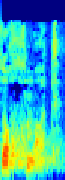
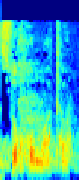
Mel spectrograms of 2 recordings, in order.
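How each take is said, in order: First: The kh and m sounds join with no vowel. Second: A u vowel comes between kh and m. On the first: The speaker calls it right. "جمع زخمه میشه زخمات" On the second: The speaker calls it wrong. "نه زخوماتا"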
